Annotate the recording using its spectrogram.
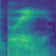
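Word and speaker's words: Bree: Uh, the pub's called the Prancing Pony, and it's in Brie, like the cheese, but it's spelled B R E.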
